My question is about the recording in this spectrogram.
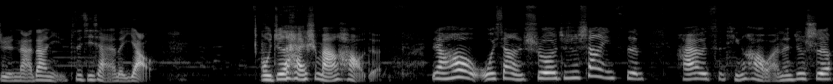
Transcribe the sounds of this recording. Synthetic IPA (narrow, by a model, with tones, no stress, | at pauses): ɻ̩˥˩na˧˥t̪ɑ˥˩ʊnḭ˨˩t͡sɹ̩˥˩t͡ɕi˧˥ɕjɑ˨˩ŋjɑ̰˥˩d̪ə˧jɑ̰˥˩ʊ | wɔ˨˩t͡ɕɥɛ˧˥d̪ə˧xa˧˥ɪʂɻ̩˥˩ma˧˥nxɑ˨˩ʊd̪ə̰˦ | ɻa˧˥nxo˥˩ʊwɔ˧˥ɕjɑ˨˩ŋʂwɔ˥t͡ɕjo˥˧ʊʂɻ̩˥˧ʂɑ˥˩ŋi˧˥t͡sʰɹ̩˥˩ | xa˧˥ɪjo˨˩ʊi˧˥t͡sʰɹ̩˥˩t̪ʰi˧˥ŋxɑ˨˩ʊwa̰˧˥nd̪ə˧t͡ɕjo˥˧ʊʂɻ̩˥˩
